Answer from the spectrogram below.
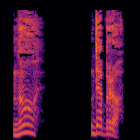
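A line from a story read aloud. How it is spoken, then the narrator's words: Hoarse. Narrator (Russian): Совсем неожиданно хрипло молвил мой побратим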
